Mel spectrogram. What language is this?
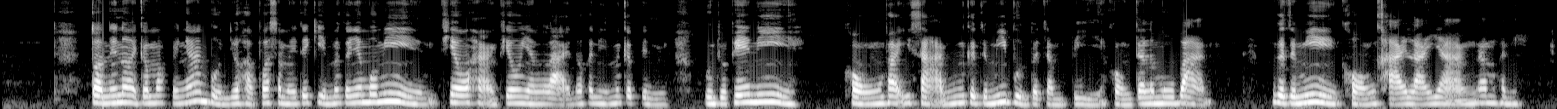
Thai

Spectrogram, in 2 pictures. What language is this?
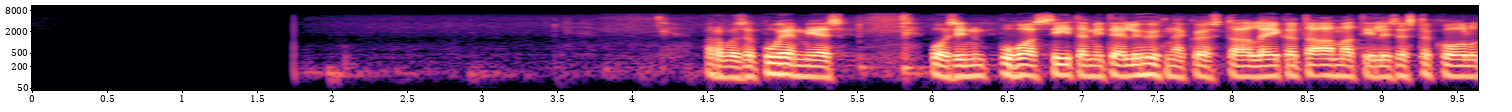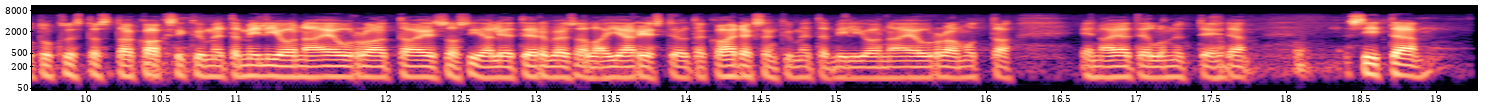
Finnish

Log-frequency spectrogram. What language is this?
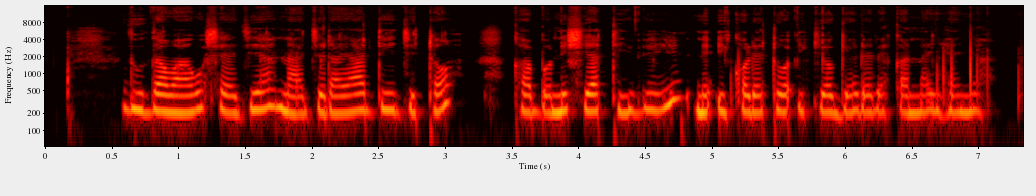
Kikuyu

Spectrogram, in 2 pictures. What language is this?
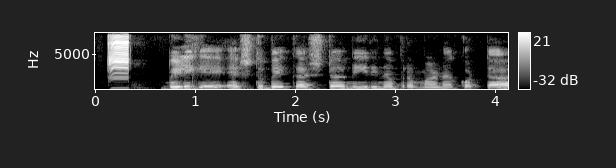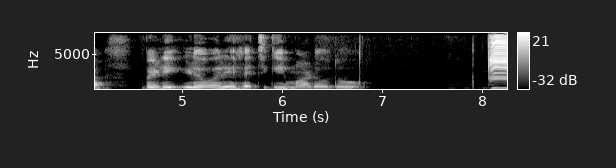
Kannada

